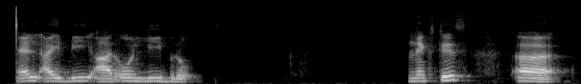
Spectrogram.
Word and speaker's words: libro: to hindi than english our word yes i'll pronounce uh libro again for you it's libro l i b r o libro next is uh n english me and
